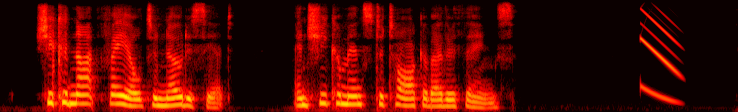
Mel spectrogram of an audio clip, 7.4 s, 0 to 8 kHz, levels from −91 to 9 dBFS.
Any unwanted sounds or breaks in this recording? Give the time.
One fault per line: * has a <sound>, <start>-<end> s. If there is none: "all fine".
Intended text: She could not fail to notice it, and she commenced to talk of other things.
* has a chirp, 6.4-6.9 s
